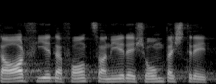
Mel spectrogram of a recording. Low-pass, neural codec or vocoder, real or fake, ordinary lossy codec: 7.2 kHz; none; real; none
